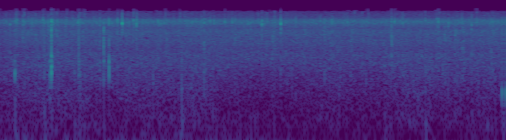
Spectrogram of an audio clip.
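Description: Light rain falling on the forest canopy: a steady soft hiss with scattered drops ticking at irregular moments.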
